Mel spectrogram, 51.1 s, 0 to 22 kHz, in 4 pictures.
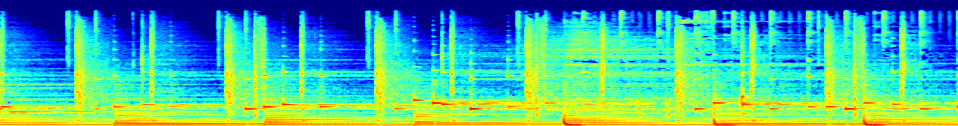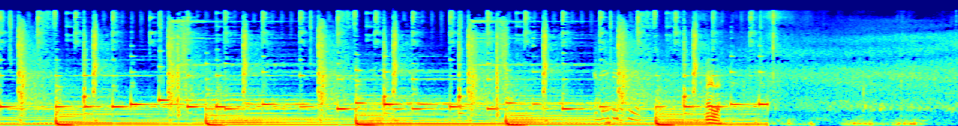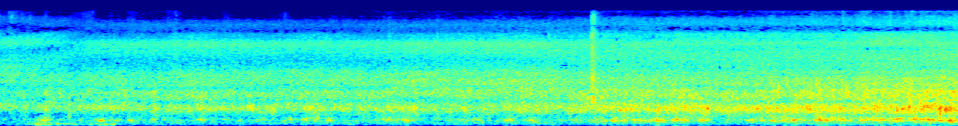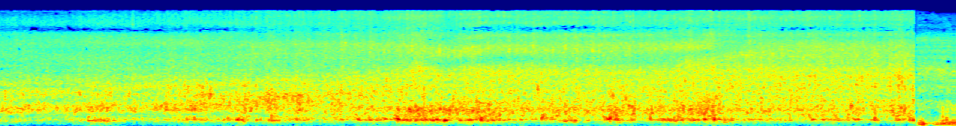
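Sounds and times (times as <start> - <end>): rushing stream and waterfall: 0.0 - 51.0.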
